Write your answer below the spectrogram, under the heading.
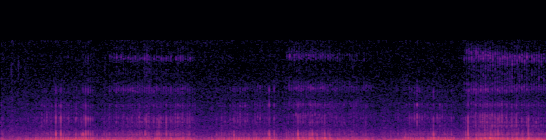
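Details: Affectionate Munchkin cat that has climbed onto its owner lying in bed, purring continuously; a deep, even rumble rises and falls with breathing, with soft rustles in the background.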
